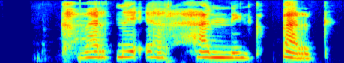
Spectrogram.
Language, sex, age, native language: Icelandic, female, 6, Icelandic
